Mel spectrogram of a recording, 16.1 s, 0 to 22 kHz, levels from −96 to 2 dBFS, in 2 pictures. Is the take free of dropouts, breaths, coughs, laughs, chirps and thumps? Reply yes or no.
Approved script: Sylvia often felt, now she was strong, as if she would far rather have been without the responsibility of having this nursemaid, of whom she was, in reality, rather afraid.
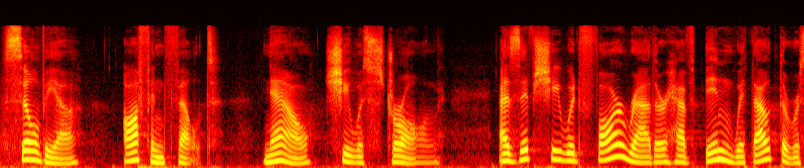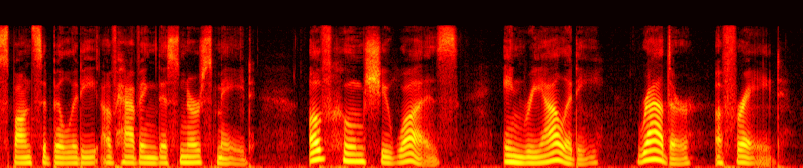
yes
